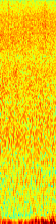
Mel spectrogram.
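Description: Wind gusting at the seaside on an evening walk in Magaluf, Mallorca, a steady close roar buffeting the microphone with a low surf-like rush, no voices.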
